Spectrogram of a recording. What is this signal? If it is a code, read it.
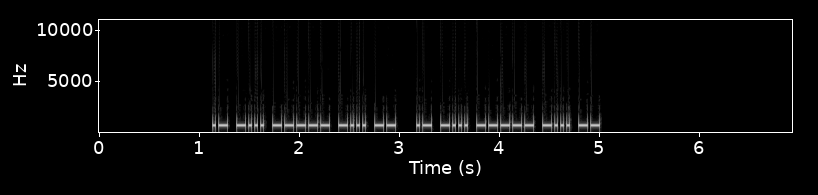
Morse code, heard as a keyed tone, about 37 wpm, 700 Hz. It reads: AB0BM AB0BM
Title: USA Call Signs Repeated 2x 40wpm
